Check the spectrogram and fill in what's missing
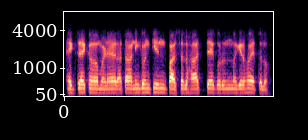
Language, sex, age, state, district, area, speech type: Goan Konkani, male, 18-30, Goa, Bardez, urban, conversation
